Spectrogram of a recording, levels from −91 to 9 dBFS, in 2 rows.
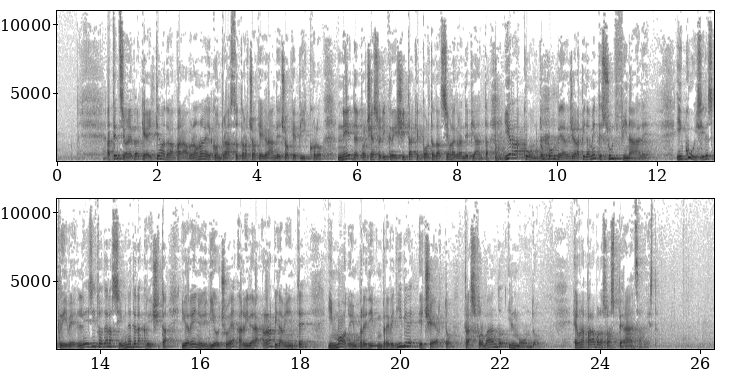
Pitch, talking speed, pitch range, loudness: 160 Hz, 155 wpm, 130-210 Hz, -18 LUFS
